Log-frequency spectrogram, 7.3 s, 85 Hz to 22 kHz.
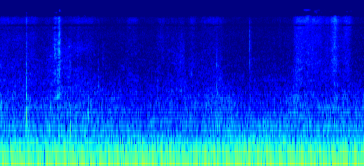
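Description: Mercedes-AMG GLE 63 S twin-turbo V8 idling, a steady low rumble heard from inside the cabin, with a few faint clicks.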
